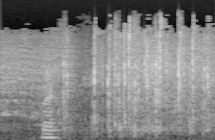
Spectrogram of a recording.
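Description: Crunchy Goldfish crackers being chewed close to the microphone: a quick, irregular run of crackling clicks through the second half.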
